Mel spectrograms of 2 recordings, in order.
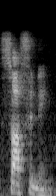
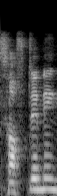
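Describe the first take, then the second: First: The t sound is left silent. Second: The t sound is clearly pronounced. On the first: The speaker calls it right. "কিন্তু সফেনিং" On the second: The speaker calls it wrong. "সফটেনিং না"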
